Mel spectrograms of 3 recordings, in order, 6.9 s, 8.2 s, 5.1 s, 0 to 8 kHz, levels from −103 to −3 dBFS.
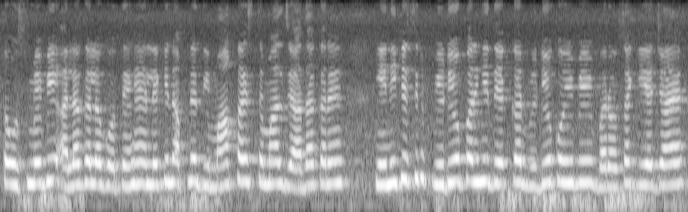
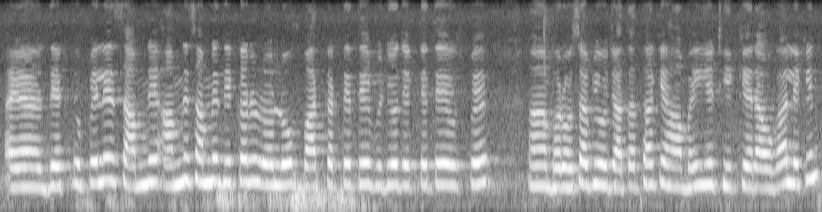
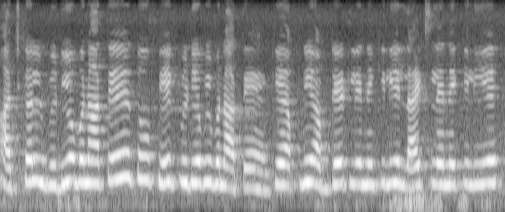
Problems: constant background noise, background conversations at intervals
